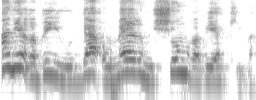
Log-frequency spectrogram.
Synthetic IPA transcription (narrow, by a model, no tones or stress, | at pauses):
aniaʁabijeudaʔome̞ʁmiʃumʁabiakʰiva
